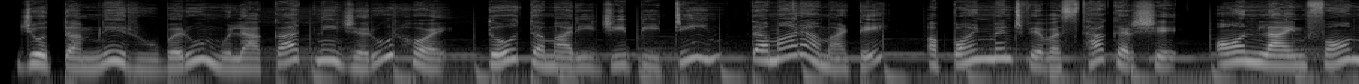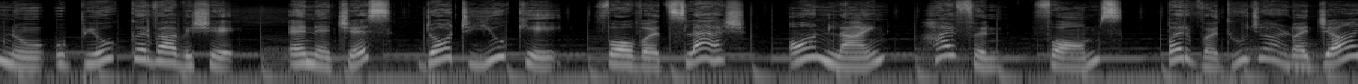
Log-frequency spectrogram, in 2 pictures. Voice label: Gujarati Explainer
